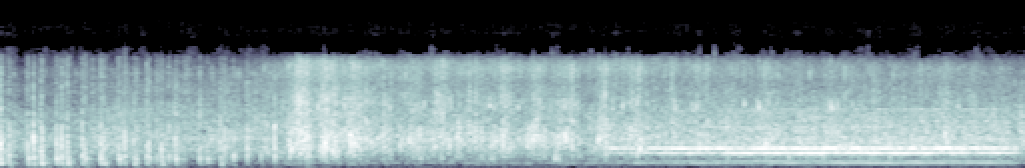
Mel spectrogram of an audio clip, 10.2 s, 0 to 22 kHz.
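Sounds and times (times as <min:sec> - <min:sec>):
white horse with a rider plunging into a deep swirling river: 0:00.0 - 0:07.7
loud steady rushing river water: 0:00.0 - 0:10.2.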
